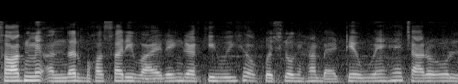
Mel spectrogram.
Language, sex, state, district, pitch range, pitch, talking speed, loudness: Hindi, male, Madhya Pradesh, Umaria, 155-165 Hz, 155 Hz, 225 wpm, -19 LUFS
